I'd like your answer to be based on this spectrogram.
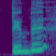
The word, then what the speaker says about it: bumbu: Next, we're going to talk about bumbu, is that the right pronunciation? – That's right.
